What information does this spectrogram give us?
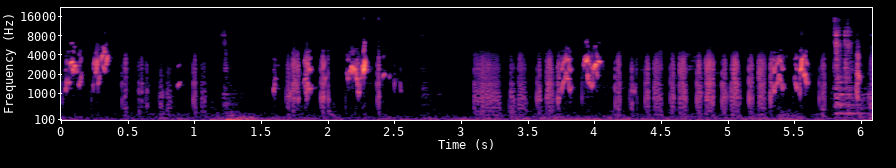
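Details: Male pet budgerigar with its mate, imitating human speech; scratchy twittering warble in uneven phrases, short squawky notes and clicks throughout.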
